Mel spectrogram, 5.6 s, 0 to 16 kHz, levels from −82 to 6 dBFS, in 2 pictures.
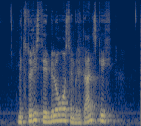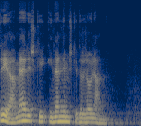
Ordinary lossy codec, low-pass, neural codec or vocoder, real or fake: Opus, 32 kbps; 14.4 kHz; vocoder, 48 kHz, 128 mel bands, Vocos; fake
